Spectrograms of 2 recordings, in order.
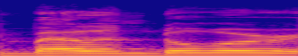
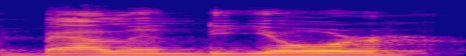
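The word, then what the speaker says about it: Ballon d'Or: And um I said it wrong at first. I was saying it was the Ballendor, but it's Ballindor.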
